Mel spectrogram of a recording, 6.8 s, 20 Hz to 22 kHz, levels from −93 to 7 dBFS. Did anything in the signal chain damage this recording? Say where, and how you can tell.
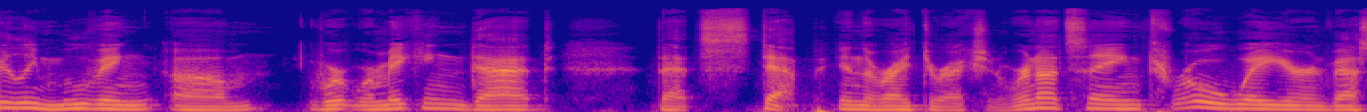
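No, nothing audible in this speech points to damage at any stage of the chain.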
